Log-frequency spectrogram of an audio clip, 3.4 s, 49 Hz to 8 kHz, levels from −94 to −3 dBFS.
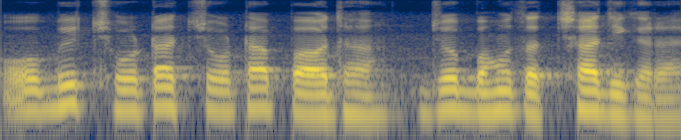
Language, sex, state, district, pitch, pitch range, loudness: Hindi, male, Chhattisgarh, Raipur, 145 Hz, 130-160 Hz, -18 LUFS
